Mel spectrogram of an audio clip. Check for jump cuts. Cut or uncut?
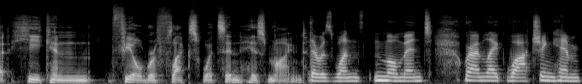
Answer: cut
